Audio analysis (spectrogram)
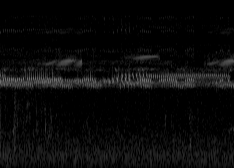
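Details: Several crickets trill together on an evening at Aroha Island, New Zealand, producing a constant high rapid pulsing drone with overlapping higher trills starting and stopping every second or two.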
